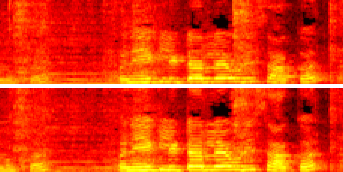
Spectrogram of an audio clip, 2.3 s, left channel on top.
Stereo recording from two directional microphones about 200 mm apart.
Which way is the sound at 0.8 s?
25° right (ahead or behind).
